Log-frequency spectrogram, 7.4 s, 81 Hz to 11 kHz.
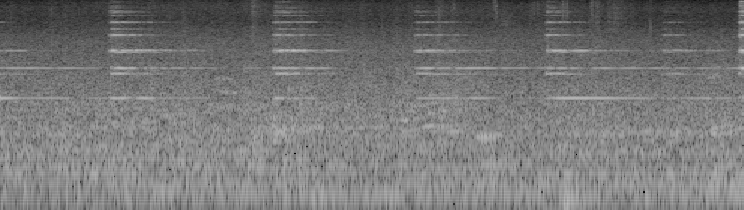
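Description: Steam locomotive bell on ACL Baldwin K-14 4-6-0 #250, rung slowly by hand. Each stroke comes about every one and a half seconds and rings on into the next.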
